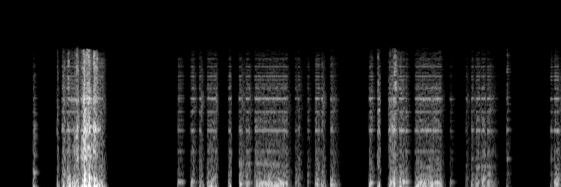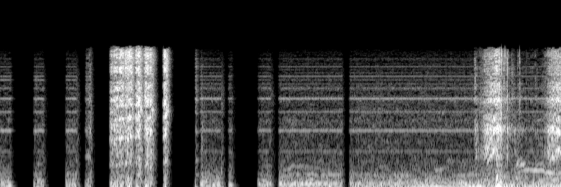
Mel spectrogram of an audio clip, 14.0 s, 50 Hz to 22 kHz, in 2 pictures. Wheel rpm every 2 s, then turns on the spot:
10, 10, 0, 0, 60, 10, 10.
none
